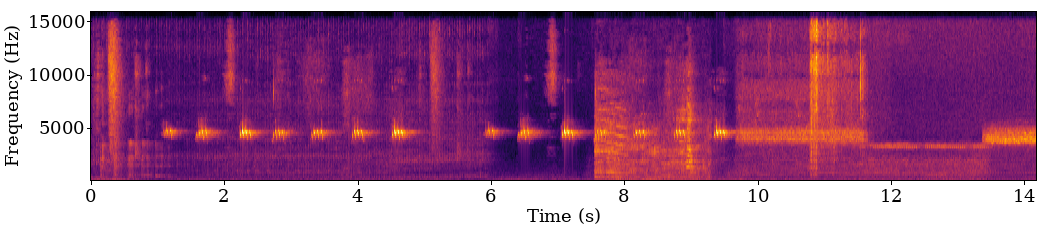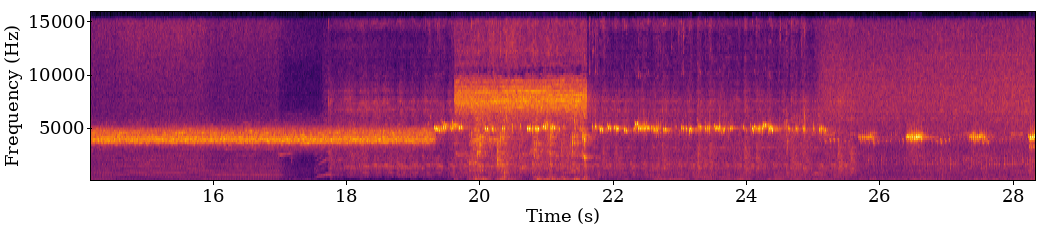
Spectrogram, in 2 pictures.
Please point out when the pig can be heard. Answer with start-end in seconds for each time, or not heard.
7.5-9.3, 19.6-21.6.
